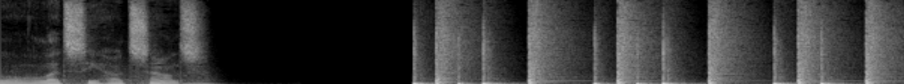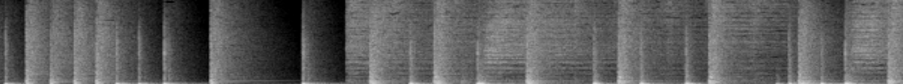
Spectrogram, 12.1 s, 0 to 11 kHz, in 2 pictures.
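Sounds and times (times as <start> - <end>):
kick and snare drum loop: 2.8 - 12.0
cymbals and hi-hat: 8.4 - 12.0.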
